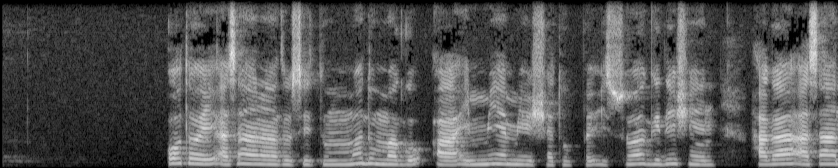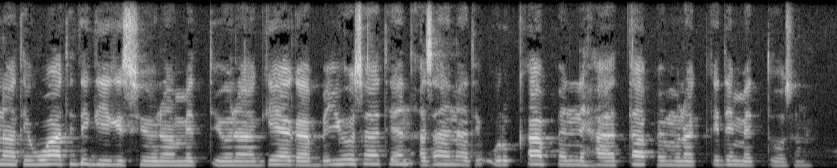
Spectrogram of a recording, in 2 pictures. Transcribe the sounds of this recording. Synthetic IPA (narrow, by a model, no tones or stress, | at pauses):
ʔɔt̪ɔjɐsaːnaːt̪ʊsɪd̪ʊmːɐd̪ʊmːɐɡɔʔaːɪmːɪjɐmiːʃːɐt̪ʊpːɛɪsːʊwaːɡɪd̪ɪʃɪnhɐɡaːɐsaːnaːt̪ɪwaːt̪ɪd̪ɪɡiːɡɪsːɪjonaːmɛt̪ʼːɪjonaːɡɪjaːɡaːbɛʔɪjosaːt̪ɪjɐnɐsaːnaːt̪ɪʊɾkʼːaːpːɛnːɛɦaːt̪ːaːpːɛmʊnɐkʼːɪd̪ɪmɛt̪ʼːo̞ːsɔnɐ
